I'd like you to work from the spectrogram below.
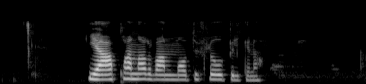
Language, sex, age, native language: Icelandic, female, 50-59, Icelandic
